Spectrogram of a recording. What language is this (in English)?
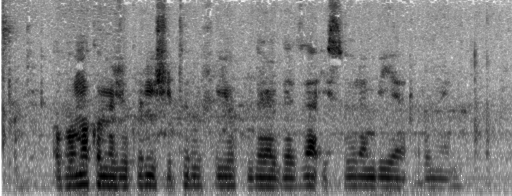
Kinyarwanda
